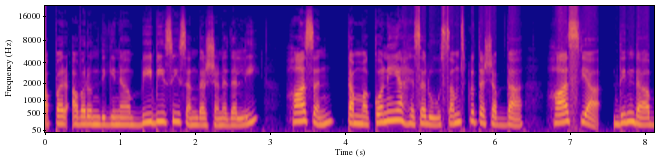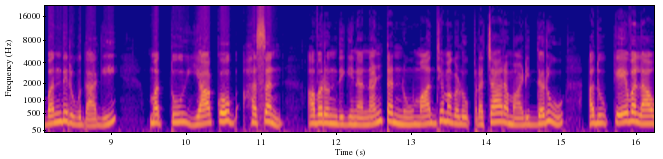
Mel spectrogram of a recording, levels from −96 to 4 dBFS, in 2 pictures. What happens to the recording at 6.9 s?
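At 6.9 s the speech is affected by sample clock jitter, running from 4.76 to 11.44 s and beginning just before "ಅವರೊಂದಿಗಿನ ನಂಟನ್ನು ಮಾಧ್ಯಮಗಳು ಪ್ರಚಾರ". A clock wandering by a few microseconds mistimes each sample, producing a hiss-like roughness roughly 25 dB below the signal that swells on loud, bright sounds and disappears in pauses.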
